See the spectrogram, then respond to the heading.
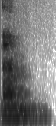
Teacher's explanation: you have the two lips coming together. am So, and the same at the same time there's a nasal sound. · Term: meem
